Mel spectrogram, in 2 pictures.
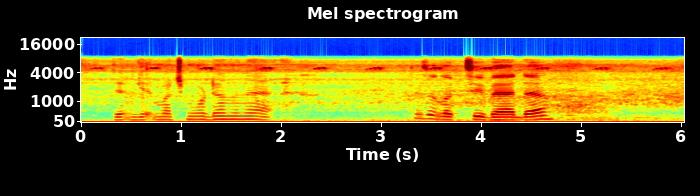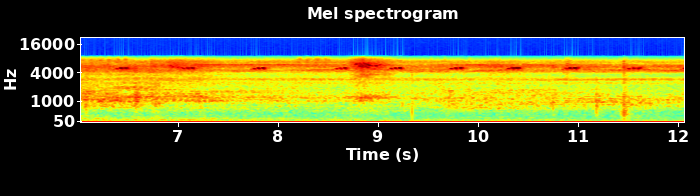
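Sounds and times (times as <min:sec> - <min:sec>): constant hiss: 0:00.0 - 0:12.0
cricket chirping: 0:00.0 - 0:12.0.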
